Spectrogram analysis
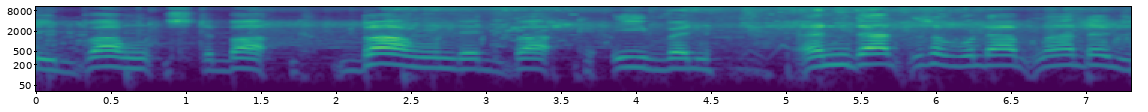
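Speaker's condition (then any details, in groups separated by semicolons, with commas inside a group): Ataxia; speech recently worse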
